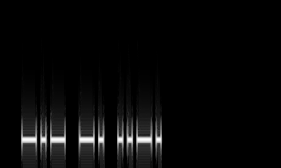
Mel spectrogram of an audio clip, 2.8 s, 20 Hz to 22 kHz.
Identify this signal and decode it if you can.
Morse code, heard as a keyed tone, about 25 wpm, 700 Hz. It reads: KNF
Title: USA Call Sign Postfixes - 3 Letters 25wpm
